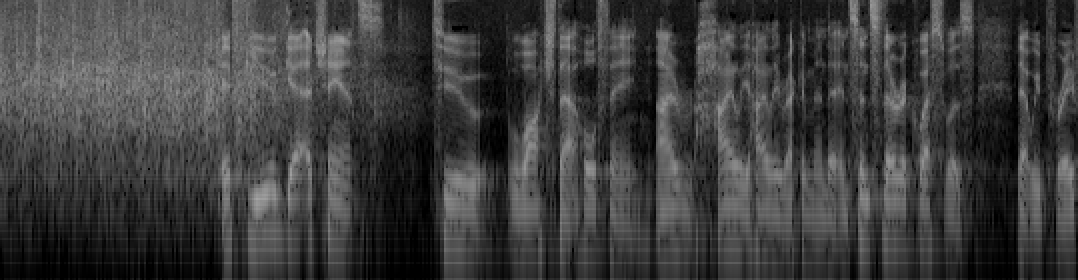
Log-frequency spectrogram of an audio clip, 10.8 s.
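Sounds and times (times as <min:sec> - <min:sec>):
crowd applauding: 0:00.0 - 0:04.1
speech: 0:02.2 - 0:03.8, 0:04.4 - 0:10.7.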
